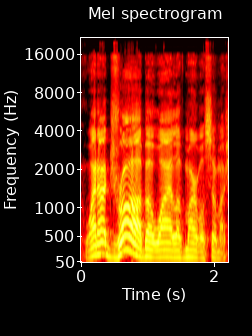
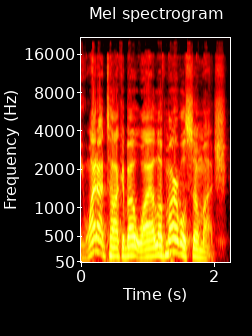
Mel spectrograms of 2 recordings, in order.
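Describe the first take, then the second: First: "draw" punched as the new word; stress on draw. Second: Said in the usual way. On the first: Shown as a demonstration. Cartoonist corrects his first idea, stress on "draw". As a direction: lean on "draw" to contrast it.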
